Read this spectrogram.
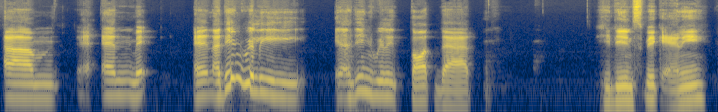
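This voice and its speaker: A man with a Filipino accent co-hosting a casual chat, telling stories haltingly and repeating words. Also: on the high side, animated, fairly bright tone, smooth, no echo, clean studio sound. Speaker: show co-host.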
